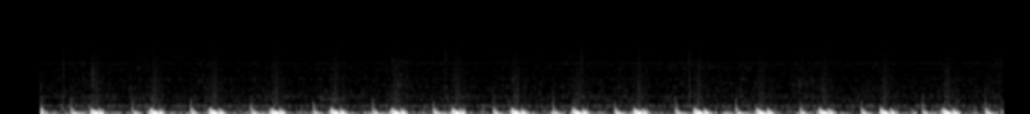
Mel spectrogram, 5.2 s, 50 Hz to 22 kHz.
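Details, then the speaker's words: Cat heart auscultation: rapid, regular low heart thumps near 200 a minute with a gallop rhythm, given as a clue that should prompt further investigation. "In addition, the vet might also hear something called a gallop rhythm, which sounds like this."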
